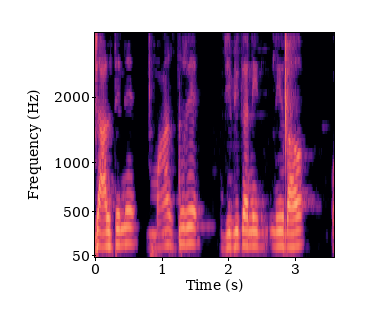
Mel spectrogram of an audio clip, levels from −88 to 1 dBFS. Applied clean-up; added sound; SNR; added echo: classical method Wiener filter.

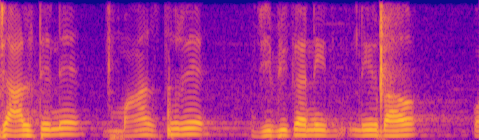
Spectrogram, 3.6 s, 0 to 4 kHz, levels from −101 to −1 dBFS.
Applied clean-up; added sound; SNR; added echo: none; Fire; 15 dB; none.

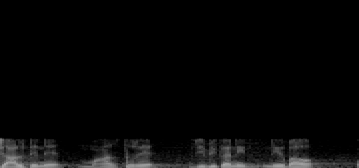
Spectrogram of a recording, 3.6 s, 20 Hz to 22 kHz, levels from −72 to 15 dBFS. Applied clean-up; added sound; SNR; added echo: none; none; none; none.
